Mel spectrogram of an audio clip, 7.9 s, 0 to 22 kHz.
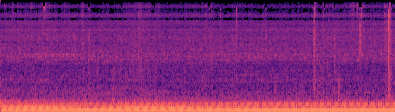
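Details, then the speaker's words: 1989 Ford F-250 big-block V8 at idle with no catalytic converters, a 3-inch exhaust and a near-straight muffler ending behind the passenger cab: deep, heavy, loud droning rumble; owner feels idle is high but suspects it's just the loud exhaust. "Could just be the exhaust just being loud. I drove it for about 15-20 minutes earlier today, and I just got done and had a freaking migraine. It's a lot of drone."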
